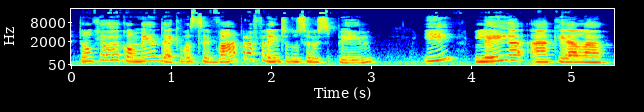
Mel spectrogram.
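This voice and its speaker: A woman's voice: high voice, fairly bright tone. A woman with a Brazilian Portuguese accent, a language school director, explaining study tips in a conversational way with frequent fillers. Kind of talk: informal teaching talk.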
